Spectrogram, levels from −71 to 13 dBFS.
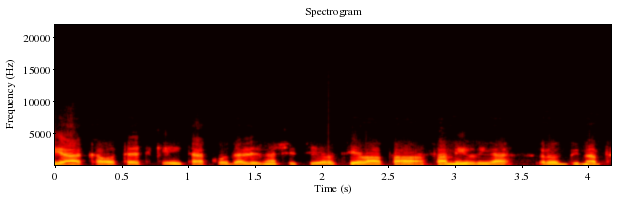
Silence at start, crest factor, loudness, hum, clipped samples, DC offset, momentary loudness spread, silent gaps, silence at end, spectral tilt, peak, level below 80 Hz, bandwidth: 0 s; 12 dB; -19 LUFS; none; under 0.1%; under 0.1%; 5 LU; none; 0 s; -7.5 dB/octave; -8 dBFS; -64 dBFS; 7.6 kHz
